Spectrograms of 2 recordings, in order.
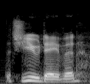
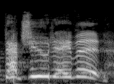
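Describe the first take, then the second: First: Calm confrontation. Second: High, drawn-out mock outburst; high-pitched gleeful "gotcha", acted out; jumping-up accusation. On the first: Retold or imitated. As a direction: say it calmly, no outburst. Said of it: "just looks at him calmly". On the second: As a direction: imitate someone jumping up and down to accuse. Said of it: "jumped up and down and was like".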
